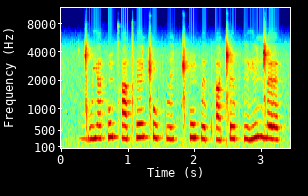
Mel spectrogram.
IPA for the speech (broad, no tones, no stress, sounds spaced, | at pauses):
ɡ͡ǀ u j ɛ̃ h ũ kʰ ã tʰ ẽ ǁ u pʰ l i ǁʰ ũ p e pʰ ã ǁ ɪ pʰ ĩ j ĩ ŋ͡ǁ ɛ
